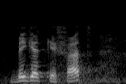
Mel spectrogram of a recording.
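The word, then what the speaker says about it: בגדכפת: Begat Kefat. Alors, le P, je le prononce F parce qu'il est précédé d'une voyelle. Begat Kefat.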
